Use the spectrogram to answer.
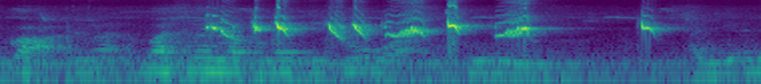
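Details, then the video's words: Greater green leafbird master song with a 'pelatuk bawang' filler, used to lure and train caged birds and described as a melody sought by contest judges: a burst of about a dozen harsh, chirpy squawking notes over low background hum. "PANCINGAN DAN MASTERAN CUCAK IJO GACOR ISIAN MEWAH PELATUK BAWANG"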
